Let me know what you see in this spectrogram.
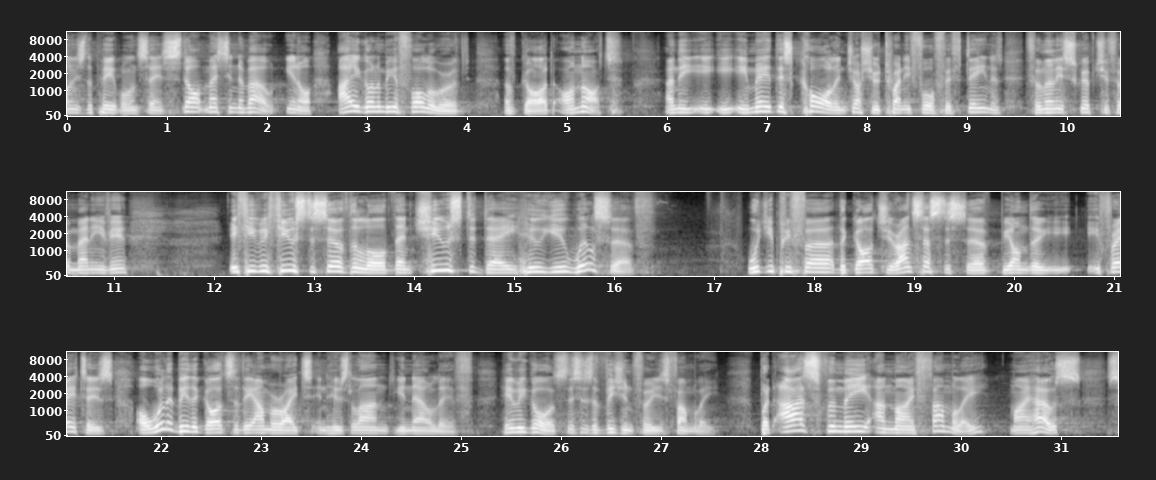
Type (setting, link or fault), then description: setting, large echoing room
